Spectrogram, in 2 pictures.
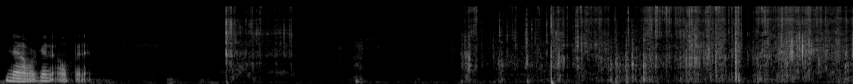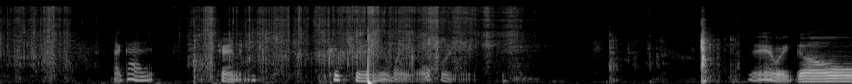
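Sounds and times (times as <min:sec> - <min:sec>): plastic shrink wrap crinkling: 0:04.6 - 0:15.2.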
